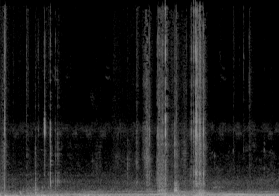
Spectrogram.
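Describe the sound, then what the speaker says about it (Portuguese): Insulation being stripped off an electrical wire by hand while repairing a weak washing machine motor by splicing the wire to a capacitor: faint, close scraping and clicking with a few sharper snips near the end, with no talk. "Eu vou descascar um pouco esse fio."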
